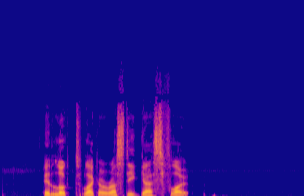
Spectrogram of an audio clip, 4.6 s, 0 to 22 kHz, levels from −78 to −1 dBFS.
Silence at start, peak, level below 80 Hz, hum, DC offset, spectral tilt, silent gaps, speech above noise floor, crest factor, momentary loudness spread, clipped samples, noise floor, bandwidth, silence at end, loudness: 0.65 s; 0 dBFS; -54 dBFS; none; under 0.1%; -4.5 dB/octave; none; 55 dB; 22 dB; 5 LU; under 0.1%; -75 dBFS; 13 kHz; 1.75 s; -21 LUFS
